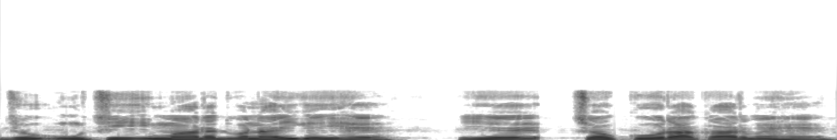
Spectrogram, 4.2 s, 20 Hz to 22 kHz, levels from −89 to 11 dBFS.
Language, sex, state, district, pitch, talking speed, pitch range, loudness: Hindi, male, Bihar, Darbhanga, 145 Hz, 155 wpm, 140-160 Hz, -15 LUFS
